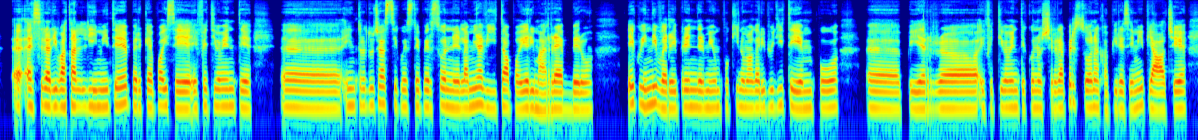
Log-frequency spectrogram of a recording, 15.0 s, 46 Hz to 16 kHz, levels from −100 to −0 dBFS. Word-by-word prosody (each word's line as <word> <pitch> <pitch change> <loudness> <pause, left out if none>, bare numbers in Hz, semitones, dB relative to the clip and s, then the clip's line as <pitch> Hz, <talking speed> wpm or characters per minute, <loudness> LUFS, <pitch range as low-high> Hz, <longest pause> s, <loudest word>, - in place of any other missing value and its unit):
e - - +3
essere 200 +1 +3
arrivata 190 0 +5
al 195 - +3
limite, 190 +3 +1
perché 190 -1 -1
poi 195 +2 -1
se, 175 -2 +4
effettivamente, 190 -1 -2 0.3
ehm, 175 -1 -1
introducessi 200 +2 -1
queste 190 0 -3
perso 185 +1 -1
nella 180 -1 +1
mia 205 +2 +3
vita 185 -1 0
poi 175 +1 +1
rimarrebbero; 170 -1 +1 0.4
e 220 - +1
quindi 210 0 0
vorrei 175 -3 +1
prendermi 180 0 0
un 180 - -7
pochino, 185 +1 -7
magari, 180 0 -1
più 185 - -10
di 200 +2 -8
tempo, 180 0 0 0.4
ehm, 175 -2 0
per 175 0 0 0.6
effettivamente 180 0 -4
conoscere 175 0 -2
la 180 - +2
persona, 185 -5 0
capire 175 +1 -5
se 170 0 -4
mi 190 +2 -3
piace 175 -1 +3
180 Hz, 150 wpm, -24 LUFS, 175-190 Hz, 0.6 s, arrivata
